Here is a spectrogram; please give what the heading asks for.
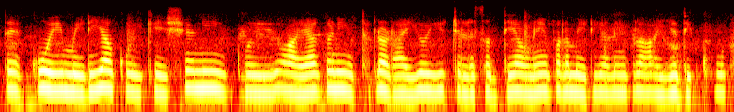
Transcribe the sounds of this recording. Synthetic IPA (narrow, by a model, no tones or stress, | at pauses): t̪eːkoːiːmiːɽijaːkoːiːkeːʃəniːkoːiːaːjaːkəɳ̃iːʊt̪ʰːeləɽaːiːɦoːiːt͡ʃɪlsəd̪eːaːʊɳẽːpəlamiːɖijaːnẽːpəlaːiaːd̪ɪkʰːoː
